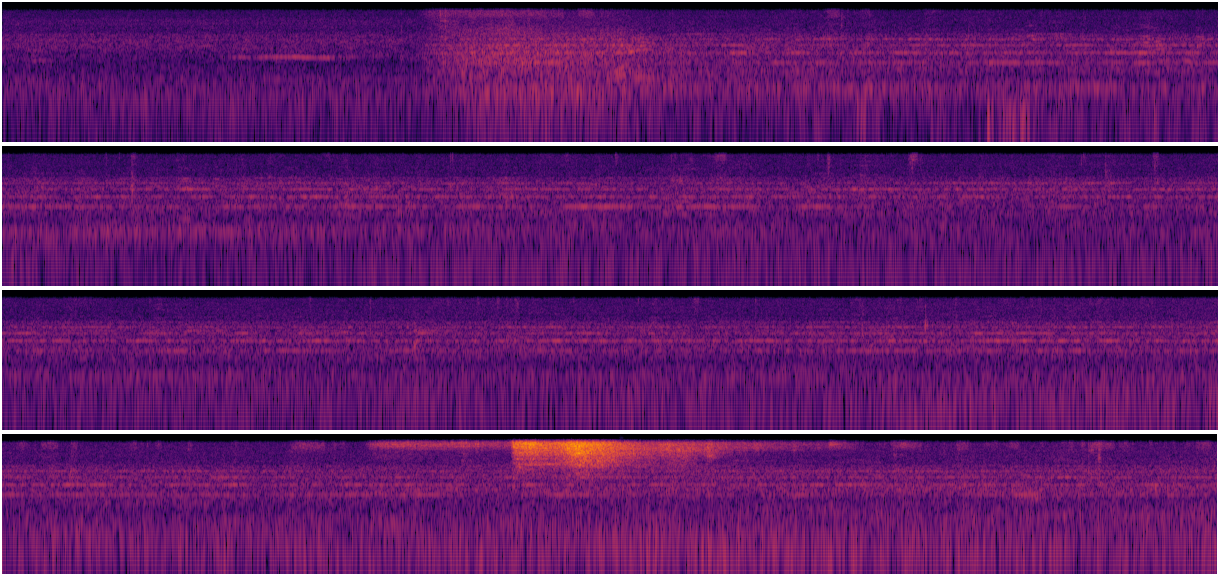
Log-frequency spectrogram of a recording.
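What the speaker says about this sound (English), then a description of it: "the train just left" A passenger train departing San Clemente station, California, rumbles steadily nearby, its engine drone building slowly as it pulls away, with a brief hiss near the start and another toward the end.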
